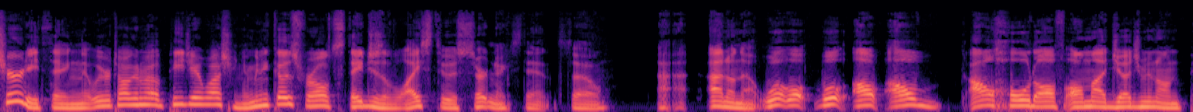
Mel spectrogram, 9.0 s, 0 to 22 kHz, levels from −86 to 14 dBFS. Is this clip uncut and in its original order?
yes; 0 cuts

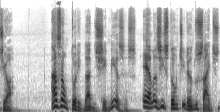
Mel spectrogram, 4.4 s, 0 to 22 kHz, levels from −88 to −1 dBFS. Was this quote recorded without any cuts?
no; 1 cut; at 2.8 s

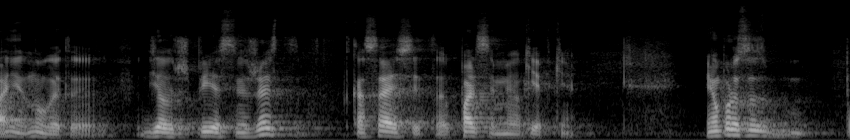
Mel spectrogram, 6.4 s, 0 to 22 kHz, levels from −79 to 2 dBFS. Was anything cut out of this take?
yes; 1 cut; at 3.9 s

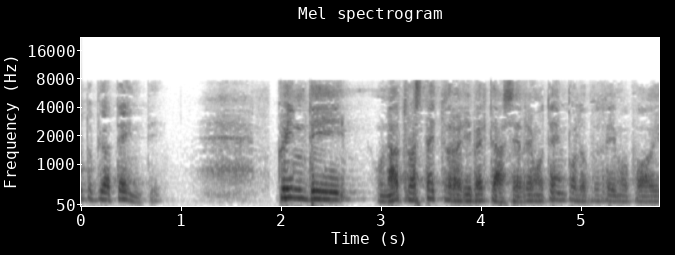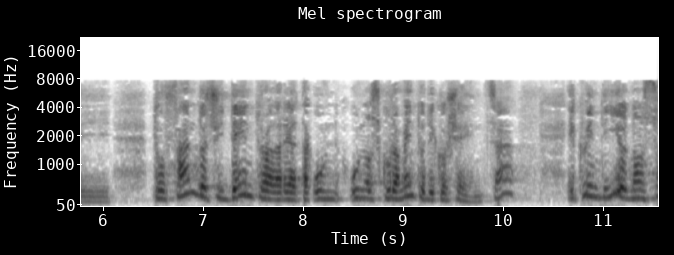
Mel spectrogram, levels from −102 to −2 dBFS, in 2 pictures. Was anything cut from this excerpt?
yes; 2 cuts; at 1.9 s, 8.1 s

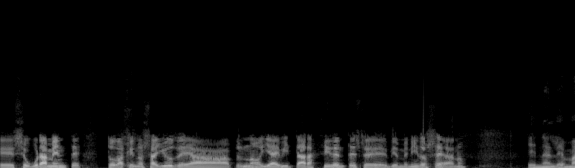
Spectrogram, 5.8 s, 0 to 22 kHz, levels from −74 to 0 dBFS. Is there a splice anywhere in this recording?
yes; 3 cuts; at 1.2 s, 2.4 s, 3.6 s

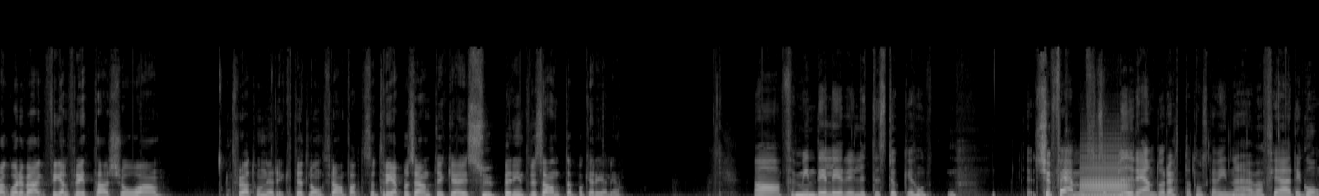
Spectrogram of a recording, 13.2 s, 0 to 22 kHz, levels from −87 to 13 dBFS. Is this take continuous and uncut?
yes; 0 cuts

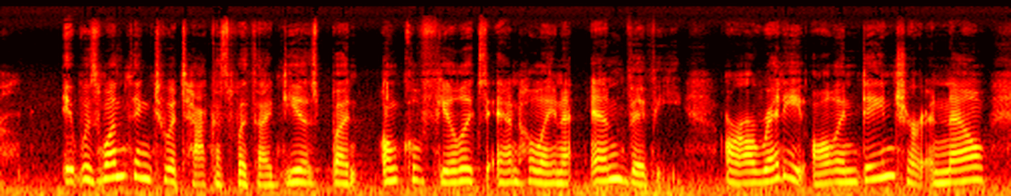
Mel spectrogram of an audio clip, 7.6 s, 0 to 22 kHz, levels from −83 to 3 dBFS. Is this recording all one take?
yes; 0 cuts

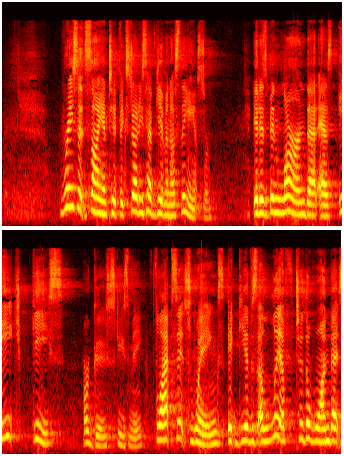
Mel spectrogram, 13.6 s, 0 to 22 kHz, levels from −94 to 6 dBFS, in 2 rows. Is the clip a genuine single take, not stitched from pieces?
yes; 0 cuts

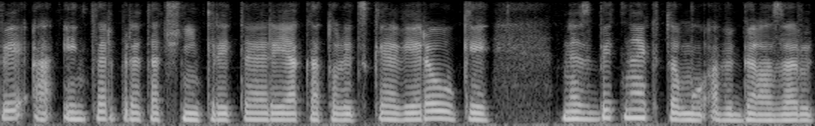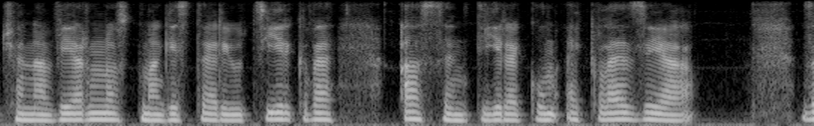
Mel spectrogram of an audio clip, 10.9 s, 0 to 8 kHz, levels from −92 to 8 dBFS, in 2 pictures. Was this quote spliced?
no; 0 cuts

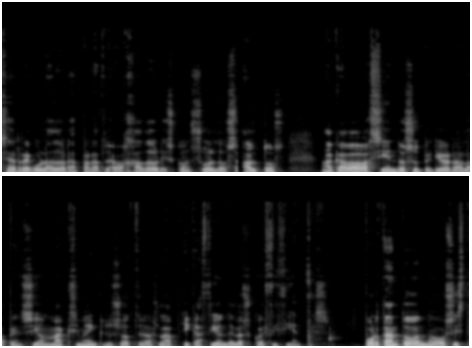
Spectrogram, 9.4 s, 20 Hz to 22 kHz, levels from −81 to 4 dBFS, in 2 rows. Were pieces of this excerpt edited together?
no; 0 cuts

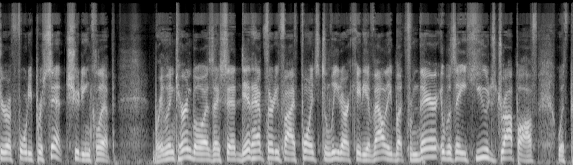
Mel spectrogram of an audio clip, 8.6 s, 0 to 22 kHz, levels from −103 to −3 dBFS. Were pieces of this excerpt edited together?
no; 0 cuts

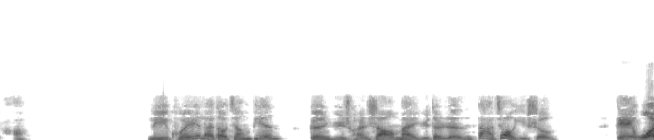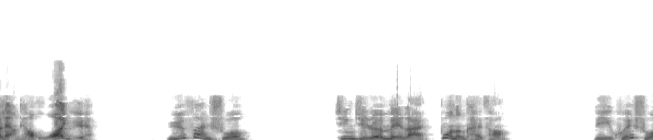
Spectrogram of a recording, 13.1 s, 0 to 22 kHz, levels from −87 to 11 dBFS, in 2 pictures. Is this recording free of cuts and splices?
yes; 0 cuts

